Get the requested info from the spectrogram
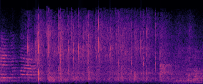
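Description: A child's voice briefly, then a classroom of young children clapping together in a quick patter for about two and a half seconds, thinning out near the end.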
